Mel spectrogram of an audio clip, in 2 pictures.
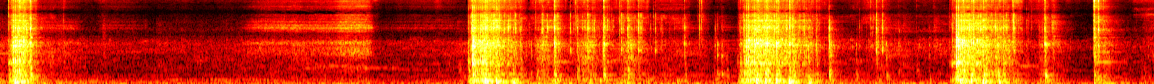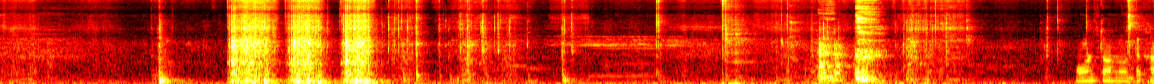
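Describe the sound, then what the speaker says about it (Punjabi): Sewing machine stitching a pocket onto a garment, running in repeated bursts of rapid mechanical whirring separated by short pauses, with a person speaking quietly in between. "ਅਤੇ ਹੁਣ ਇਹਨੂੰ ਇੱਧਰੋਂ ਸਿਲਾਈ ਕੀਤਾ ਜਾਊਗਾ"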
